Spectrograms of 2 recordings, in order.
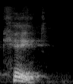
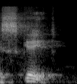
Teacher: when you say Kate you're breathing out more when you say skate you're not and so in the word kate it's an aspirated K and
